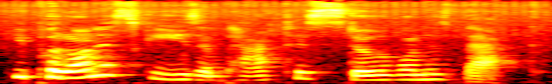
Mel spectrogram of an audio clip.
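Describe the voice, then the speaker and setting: A woman reads a children's picture book aloud to her students, and her mellow, soft-edged voice carries the story along. She storytells expressively and stops for friendly asides to her young listeners. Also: mid-range voice, sing-song, moderate pace, low-quality recording. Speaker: teacher reading to her students.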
